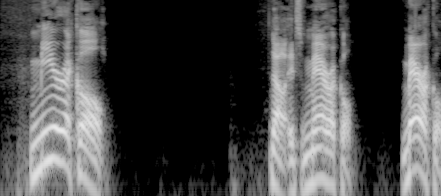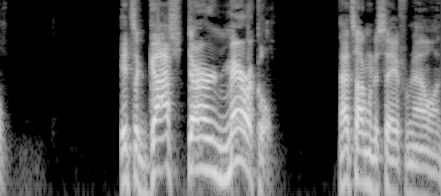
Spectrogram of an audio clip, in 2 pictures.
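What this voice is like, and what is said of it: Baltimore accent. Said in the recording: “my Baltimore accent”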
